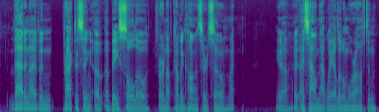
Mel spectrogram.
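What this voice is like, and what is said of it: Deeper, congested voice from cold. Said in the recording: “Getting over a cold. You can probably tell by my voice it's a little more bassy than usual.”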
